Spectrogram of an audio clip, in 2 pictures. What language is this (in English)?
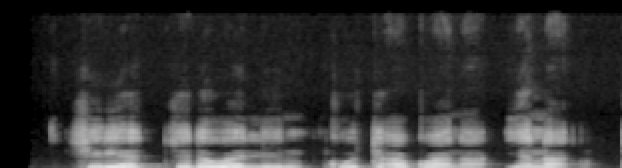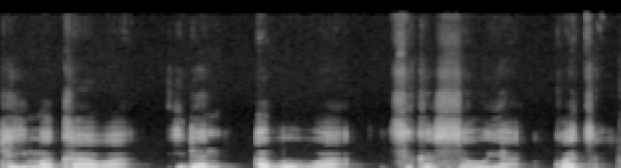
Hausa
